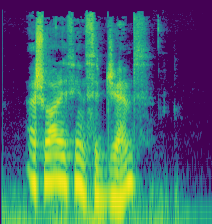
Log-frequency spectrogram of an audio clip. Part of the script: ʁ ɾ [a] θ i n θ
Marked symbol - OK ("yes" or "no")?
no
